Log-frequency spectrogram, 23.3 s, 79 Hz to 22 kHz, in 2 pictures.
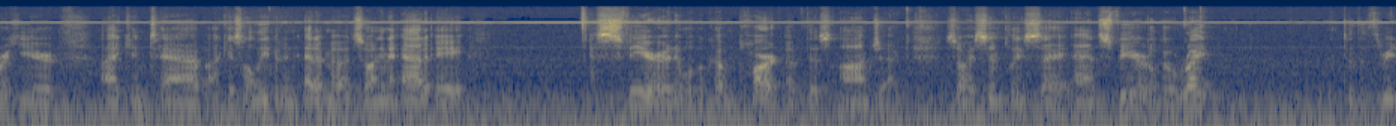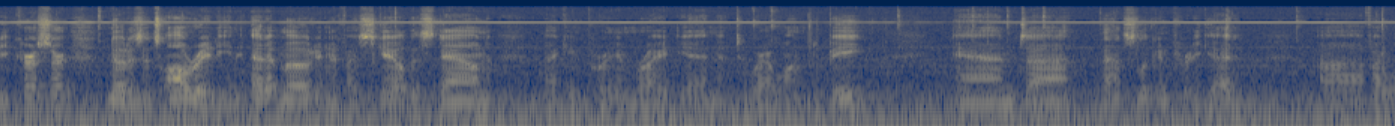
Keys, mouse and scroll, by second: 1.3 Tab, 7.5 click, 7.6 click, 9.8 click, 9.9 click, 11.0 scroll down 1, 11.7 middle click, 12.4 middle click, 14.7 s, 16.8 scroll up 1, 17.8 click, 18.0 click, 18.5-19.0 scroll up 1, 19.0 shift+middle click, 20.6 scroll up 1, 21.8 middle click, 22.4 middle click.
